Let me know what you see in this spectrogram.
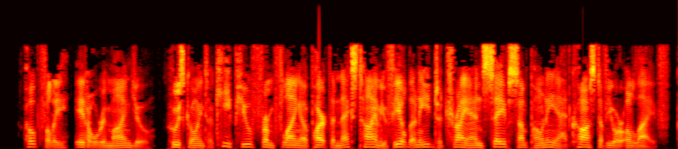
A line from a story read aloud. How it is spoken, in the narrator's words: Glory said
